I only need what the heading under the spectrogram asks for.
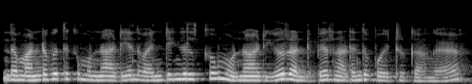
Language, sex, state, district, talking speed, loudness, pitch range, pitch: Tamil, female, Tamil Nadu, Nilgiris, 125 wpm, -16 LUFS, 190-235 Hz, 205 Hz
